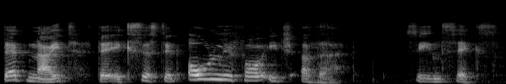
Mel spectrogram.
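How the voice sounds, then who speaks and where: A man's voice: a little high, sing-song, slow pace, highs cut off. A man narrating a fairy tale aloud from a storybook in a dramatic style.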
